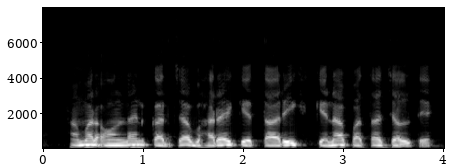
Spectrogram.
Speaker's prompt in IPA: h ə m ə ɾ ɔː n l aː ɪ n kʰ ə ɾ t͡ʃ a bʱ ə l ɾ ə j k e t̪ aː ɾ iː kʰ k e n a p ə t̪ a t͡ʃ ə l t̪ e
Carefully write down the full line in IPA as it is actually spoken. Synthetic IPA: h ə m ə ɾ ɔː n l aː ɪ n k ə ɾ t͡ʃ a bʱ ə ɾ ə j k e t̪ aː ɾ iː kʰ k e n a p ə t̪ a t͡ʃ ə l t̪ e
